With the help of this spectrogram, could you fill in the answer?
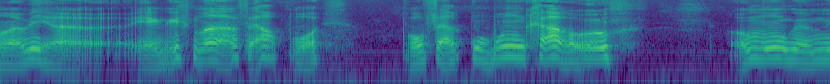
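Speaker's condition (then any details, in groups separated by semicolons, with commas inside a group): Cerebral palsy; perceptual disorders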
